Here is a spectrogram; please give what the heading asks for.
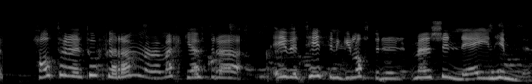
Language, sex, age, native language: Icelandic, male, 21, Icelandic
